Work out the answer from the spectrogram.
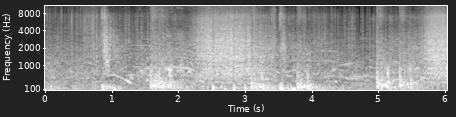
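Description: Fireworks display: a run of sharp bangs from bursting shells and rockets, with two longer stretches of crackling, one about two and a half seconds in and one near the end.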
